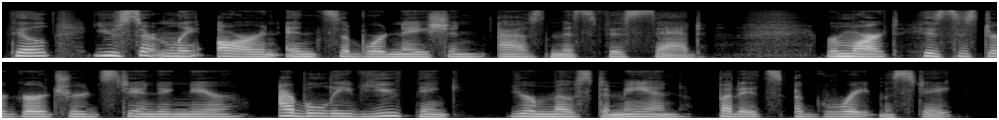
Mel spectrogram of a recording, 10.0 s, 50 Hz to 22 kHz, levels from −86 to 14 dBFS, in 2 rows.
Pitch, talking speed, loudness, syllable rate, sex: 175 Hz, 175 wpm, -21 LUFS, 5.7 syllables/s, female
